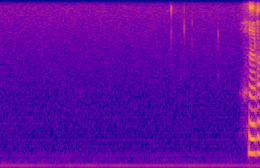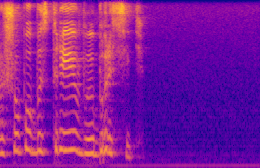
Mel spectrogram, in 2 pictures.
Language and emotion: Russian, neutral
